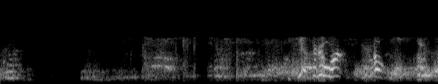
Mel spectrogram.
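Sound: dog barking and whimpering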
